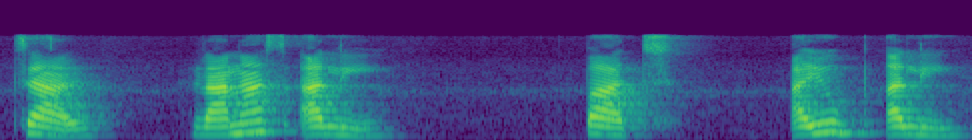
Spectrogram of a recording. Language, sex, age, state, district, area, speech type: Bengali, female, 30-45, West Bengal, Jalpaiguri, rural, spontaneous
